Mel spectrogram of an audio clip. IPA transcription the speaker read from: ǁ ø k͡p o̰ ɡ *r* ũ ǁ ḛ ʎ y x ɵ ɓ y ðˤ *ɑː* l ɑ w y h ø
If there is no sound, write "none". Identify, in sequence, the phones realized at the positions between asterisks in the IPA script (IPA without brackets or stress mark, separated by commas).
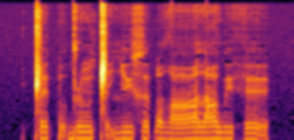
ɹ, ɑː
